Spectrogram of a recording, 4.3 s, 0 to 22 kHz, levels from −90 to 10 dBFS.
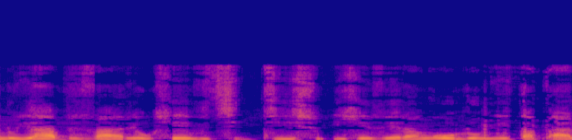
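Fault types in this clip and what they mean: HE-AAC compression: the speech has heavy codec damage. Its treble is synthetic and gritty, and s sounds come out metallic and lispy, likely from spectral band replication copying lower bands upward at a bitrate near 16 kbps. A spectrogram shows blocky, repeated high-band patches and nothing above 11.8 kHz.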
